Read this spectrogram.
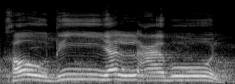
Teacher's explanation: Nah, harus di-stay dari hidung, gunnah. Tanwinnya hilang, masuk melebur ke huruf ya, tapi dengan dengung. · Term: idgham bigunnah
